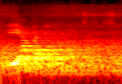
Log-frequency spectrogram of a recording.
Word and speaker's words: Jabbok: But this strange event takes place where at the river Jabbok. Now, in Hebrew, Jabbok, this would be pronounced with a Y instead of a J, Jabbok, is very similar to Jacob.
